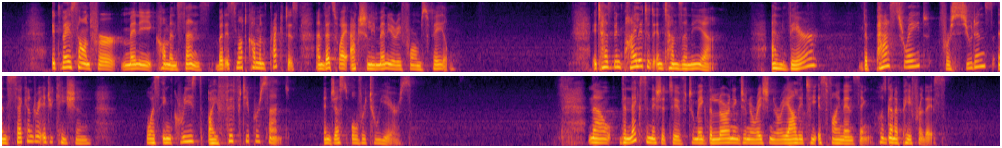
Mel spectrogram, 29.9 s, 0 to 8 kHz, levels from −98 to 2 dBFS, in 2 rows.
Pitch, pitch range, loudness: 170 Hz, 155-205 Hz, -19 LUFS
